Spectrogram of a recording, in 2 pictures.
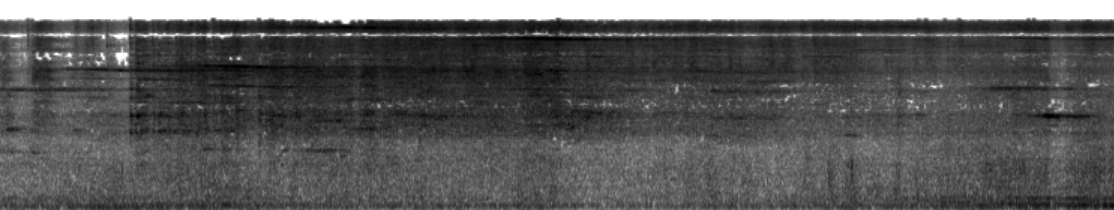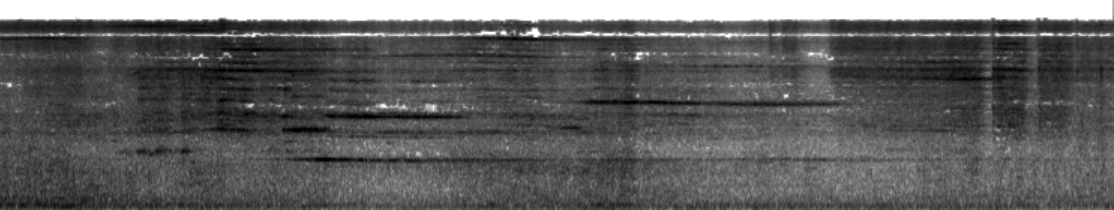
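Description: Cars of a manifest freight train rolling past on a curve, their wheels squealing against the rail in short high-pitched tones that come and go, over a steady low rumble of wheels on track.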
